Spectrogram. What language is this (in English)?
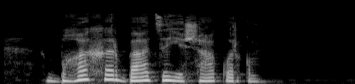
Kabardian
